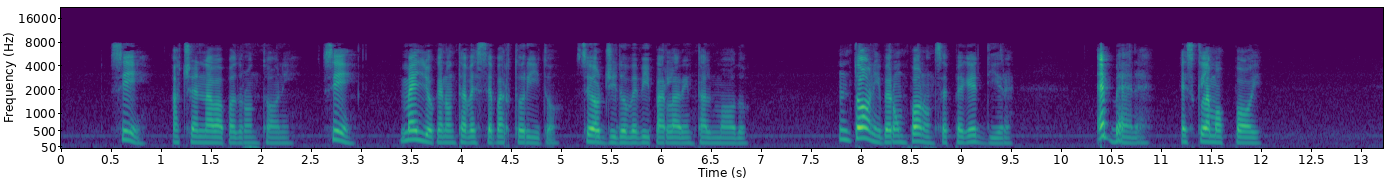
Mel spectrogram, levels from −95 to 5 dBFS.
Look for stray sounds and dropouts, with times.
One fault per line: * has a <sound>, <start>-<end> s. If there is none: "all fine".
all fine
